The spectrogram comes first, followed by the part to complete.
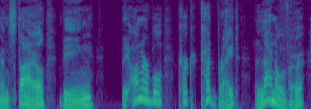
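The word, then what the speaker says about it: Kirkcudbright: style being The Honorable Kirk cudbright Lanover Marjorie Banks sellers Viscount Berkeley of Charles mundely Castle Warwickshire pronounced kacubri slanover Marsh Bank sellers VI count Barkley of Chumley Castle Yorkshire he is standing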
